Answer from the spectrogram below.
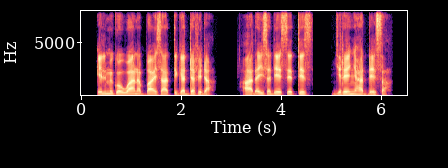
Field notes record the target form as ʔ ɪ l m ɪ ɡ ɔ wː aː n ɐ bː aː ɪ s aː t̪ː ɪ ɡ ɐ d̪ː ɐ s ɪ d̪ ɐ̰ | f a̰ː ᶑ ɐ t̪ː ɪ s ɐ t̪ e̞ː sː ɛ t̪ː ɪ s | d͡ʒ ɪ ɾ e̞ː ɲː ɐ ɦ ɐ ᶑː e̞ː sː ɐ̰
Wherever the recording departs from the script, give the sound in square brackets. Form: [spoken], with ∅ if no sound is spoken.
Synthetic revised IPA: ʔ ɪ l m ɪ ɡ ɔ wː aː n ɐ bː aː ɪ s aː t̪ː ɪ ɡ ɐ d̪ː ɐ [f] ɪ d̪ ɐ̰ | [h] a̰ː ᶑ ɐ [∅] ɪ s ɐ [d̪] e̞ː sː ɛ t̪ː ɪ s | d͡ʒ ɪ ɾ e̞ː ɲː ɐ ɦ ɐ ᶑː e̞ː sː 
